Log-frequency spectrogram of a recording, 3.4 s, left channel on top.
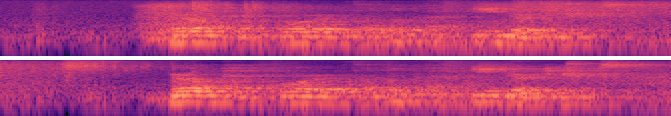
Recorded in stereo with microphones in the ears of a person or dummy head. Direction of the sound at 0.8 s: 15° right (ahead or behind).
